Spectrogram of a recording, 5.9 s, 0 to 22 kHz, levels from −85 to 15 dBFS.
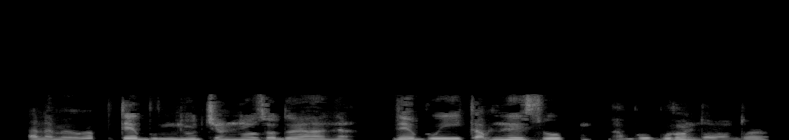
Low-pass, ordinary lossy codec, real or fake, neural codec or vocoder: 7.2 kHz; MP3, 32 kbps; fake; codec, 16 kHz, 1 kbps, X-Codec, HuBERT features, trained on balanced general audio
